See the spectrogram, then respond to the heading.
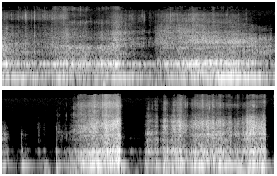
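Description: Long lilac nails scratch across a black foam microphone windscreen, then a single fingertip rubs it, making a dense, muffled scratching rustle with a heavy low rumble. The scraping runs steadily, drops out briefly twice near the middle, then resumes in bursts before fading at the end.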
